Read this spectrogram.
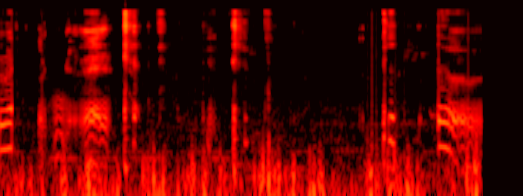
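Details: Infant making a few short, deliberate pretend cough-like bursts between squealing vocal sounds; voluntary (fake) cough.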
